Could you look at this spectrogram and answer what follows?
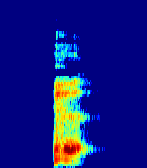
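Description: A single abrupt voiced gulp with a sharp onset that fades quickly, typical of a hiccup.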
